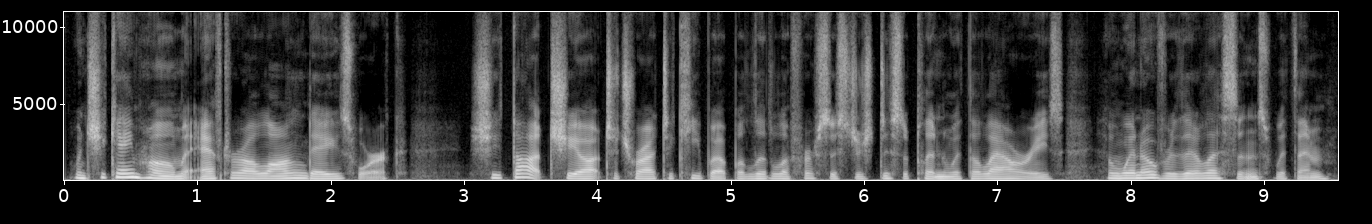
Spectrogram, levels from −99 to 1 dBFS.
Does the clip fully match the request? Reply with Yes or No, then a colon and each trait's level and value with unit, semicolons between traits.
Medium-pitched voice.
Yes: medium, 150 Hz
